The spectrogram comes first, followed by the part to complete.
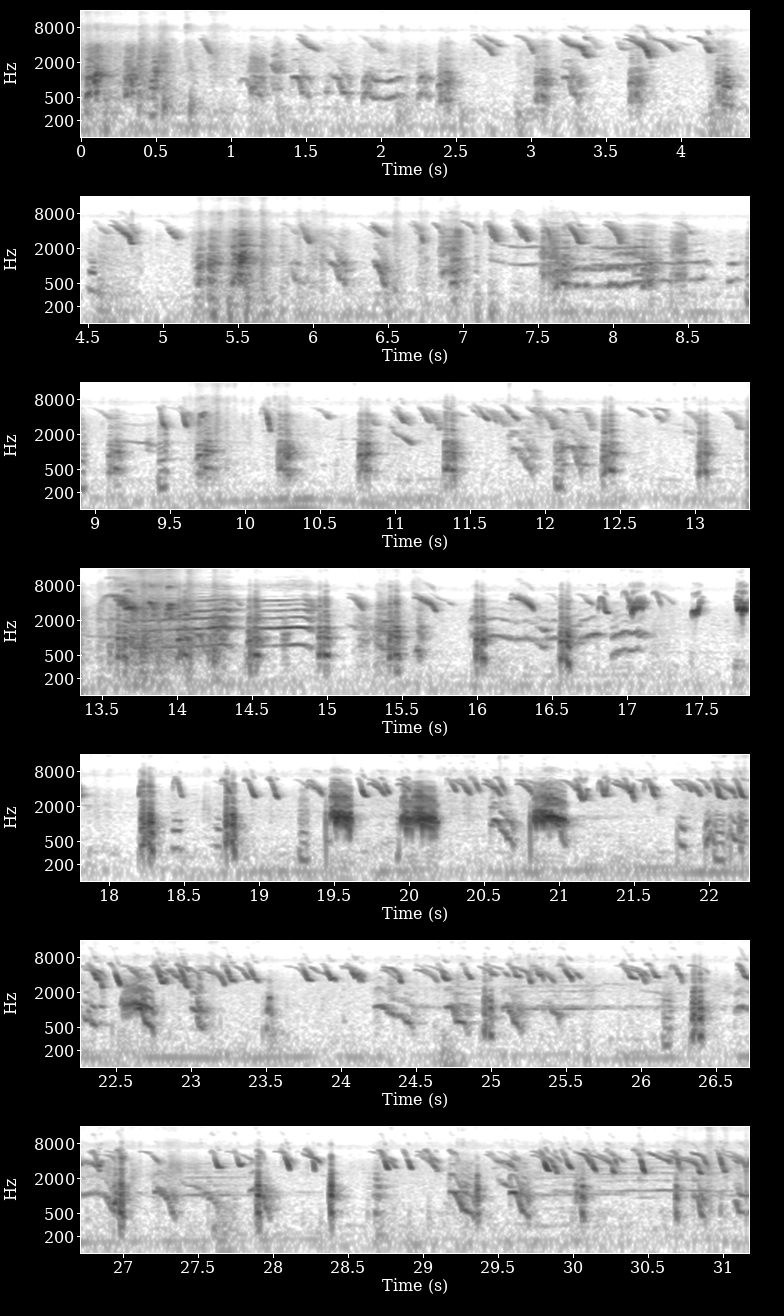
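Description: Chickens in a coop with a red junglefowl rooster, clucking and calling in short, quick notes throughout. There is a dense burst of calls about fourteen seconds in, and the loudest calls come around twenty to twenty-one seconds in.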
